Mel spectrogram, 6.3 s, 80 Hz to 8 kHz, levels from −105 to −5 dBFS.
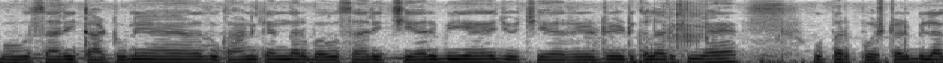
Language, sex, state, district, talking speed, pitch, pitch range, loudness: Hindi, male, Bihar, West Champaran, 220 wpm, 130 Hz, 130-135 Hz, -15 LUFS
